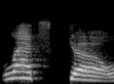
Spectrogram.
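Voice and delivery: emphatic rallying cry; confident energy. Retold or imitated. Trainer wanting clients to feel able, confident energy. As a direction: punch out "go" with confidence. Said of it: "like, that energy of confidence".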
